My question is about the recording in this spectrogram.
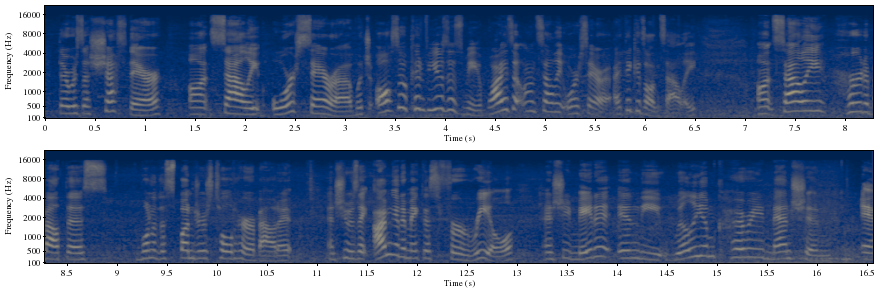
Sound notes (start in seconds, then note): none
